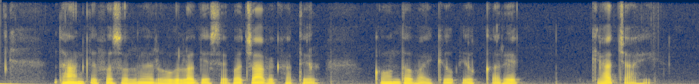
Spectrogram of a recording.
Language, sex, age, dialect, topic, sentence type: Magahi, male, 31-35, Southern, agriculture, question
